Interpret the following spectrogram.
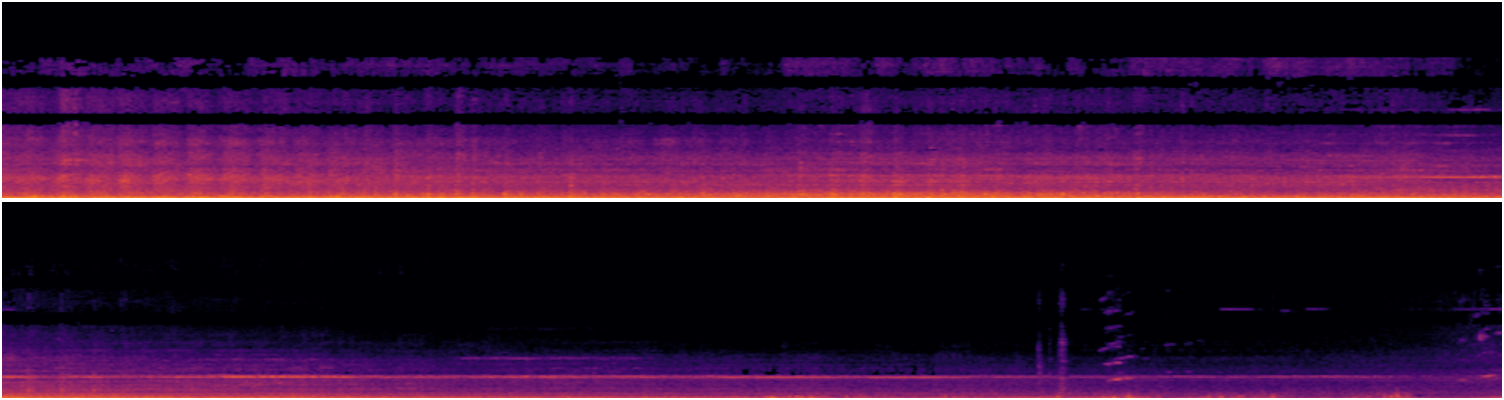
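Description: Freight train of covered hoppers and tank cars rolling past, a loud rumble and clatter of wheels on rail that fades as the end of the train moves away, dropping off sharply about three-quarters of the way through. From about halfway in, a steady high wheel squeal rings over it.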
